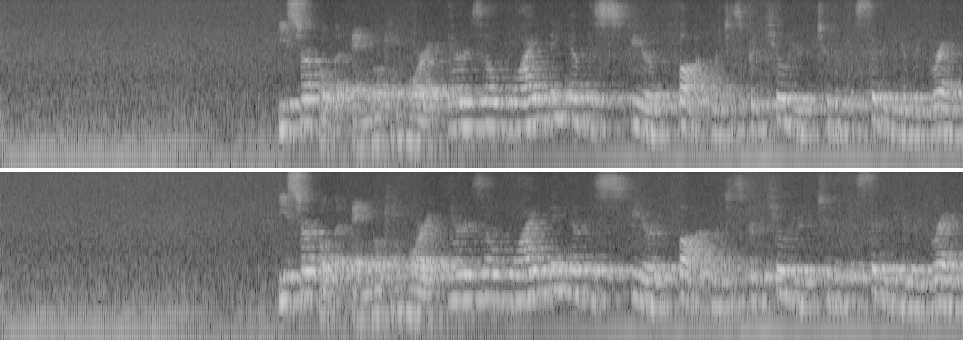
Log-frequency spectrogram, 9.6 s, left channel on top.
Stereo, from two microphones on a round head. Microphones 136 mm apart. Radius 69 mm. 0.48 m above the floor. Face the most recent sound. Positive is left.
turn(degrees=45)  # may be behind; listen again after turning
